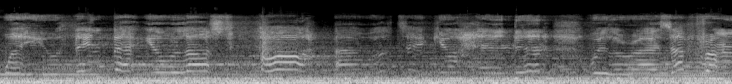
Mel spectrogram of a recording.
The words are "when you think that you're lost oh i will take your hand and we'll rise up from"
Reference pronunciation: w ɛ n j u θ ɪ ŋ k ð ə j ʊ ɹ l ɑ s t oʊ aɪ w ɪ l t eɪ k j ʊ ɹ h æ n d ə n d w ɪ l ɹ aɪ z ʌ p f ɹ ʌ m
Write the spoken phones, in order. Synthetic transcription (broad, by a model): w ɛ n j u θ ɪ ŋ k ð ə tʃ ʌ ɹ l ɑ s t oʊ aɪ w ɪ l t eɪ k j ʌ ɹ h æ n d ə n w ɪ l ɹ aɪ z ʌ p f ɹ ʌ m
